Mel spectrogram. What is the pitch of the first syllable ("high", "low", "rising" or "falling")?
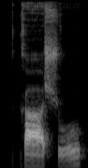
low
